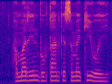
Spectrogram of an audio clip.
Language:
Magahi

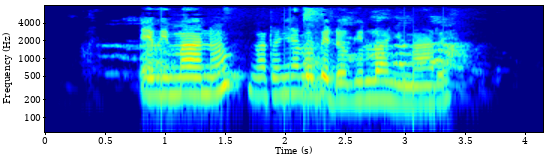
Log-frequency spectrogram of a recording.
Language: Luo (Kenya and Tanzania)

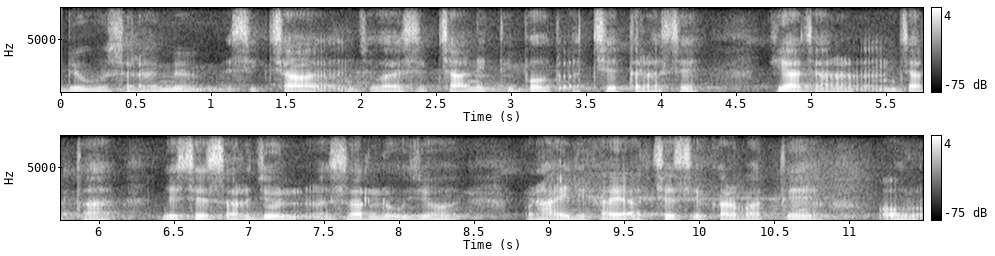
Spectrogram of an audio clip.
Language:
Hindi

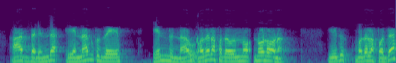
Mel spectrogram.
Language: Kannada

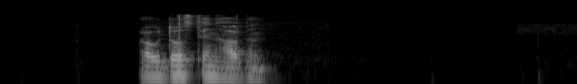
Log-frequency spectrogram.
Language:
Kurdish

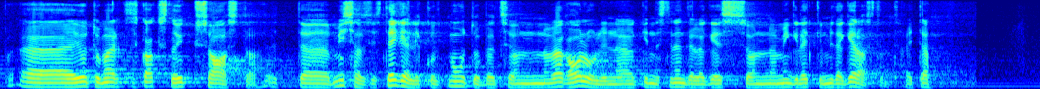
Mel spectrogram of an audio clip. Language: Estonian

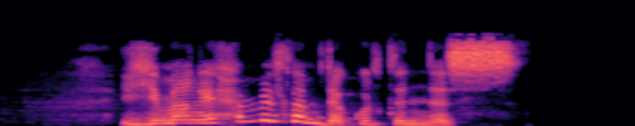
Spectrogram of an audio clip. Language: Kabyle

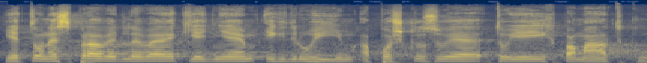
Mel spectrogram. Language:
Czech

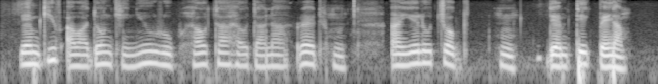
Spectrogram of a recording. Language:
Nigerian Pidgin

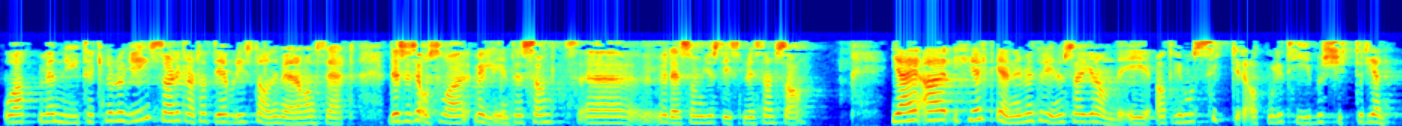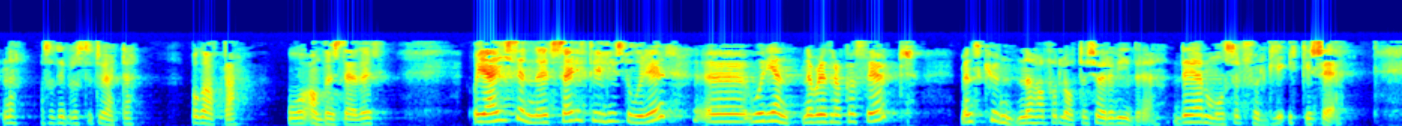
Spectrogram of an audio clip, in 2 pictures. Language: Norwegian Bokmål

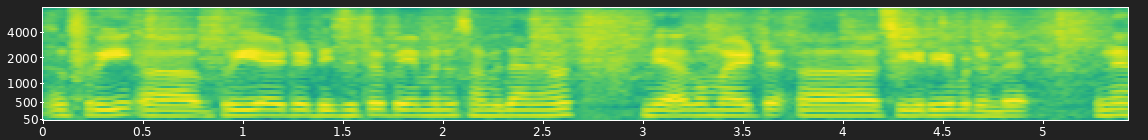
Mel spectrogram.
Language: Malayalam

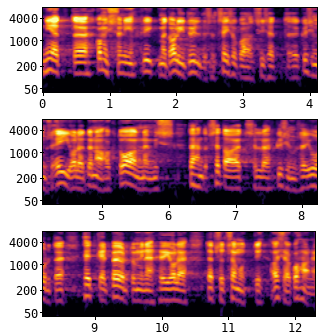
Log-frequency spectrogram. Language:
Estonian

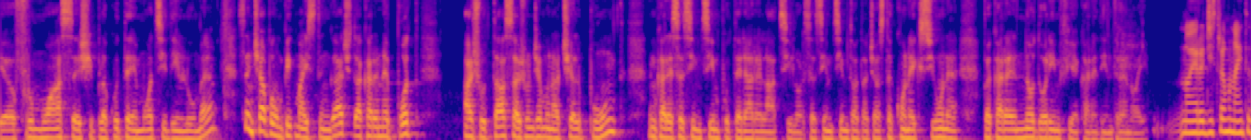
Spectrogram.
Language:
Romanian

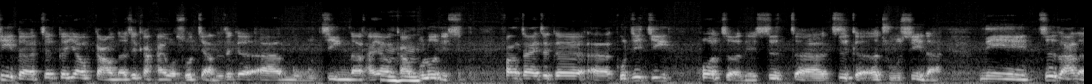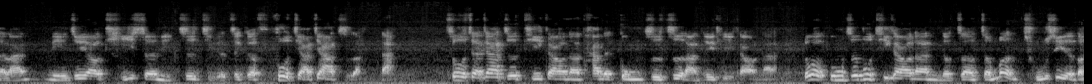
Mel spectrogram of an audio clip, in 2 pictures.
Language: Chinese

